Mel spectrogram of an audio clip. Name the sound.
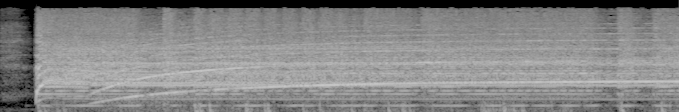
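emergency vehicle siren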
